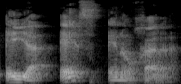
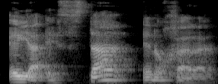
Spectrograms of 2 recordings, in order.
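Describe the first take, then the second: First: Es given the weight, set apart from está; stress on es. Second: Está given the weight, set apart from es; stress on está. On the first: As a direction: hit the word es to show the difference. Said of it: "I'm saying she's always angry". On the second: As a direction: hit the word está to show the difference. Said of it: "I'm simply saying that she's angry today". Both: Shown as a demonstration.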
